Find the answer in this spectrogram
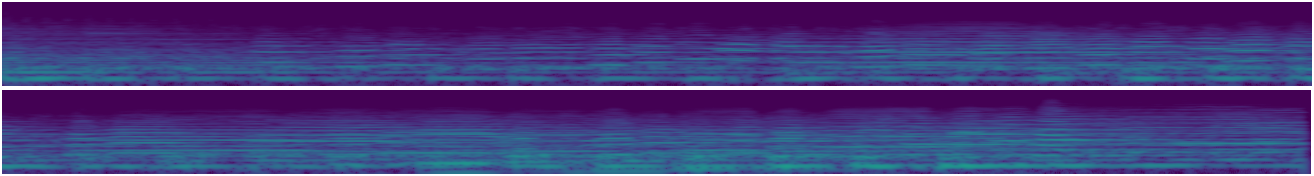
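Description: Two solo trombones playing sustained lines with a symphony orchestra in a trombone concerto, full brass and string texture over a heavy low end, growing louder through the second half.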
